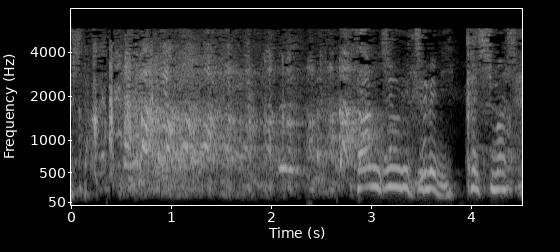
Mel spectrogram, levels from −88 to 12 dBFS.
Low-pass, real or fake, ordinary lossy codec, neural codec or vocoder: 7.2 kHz; real; MP3, 24 kbps; none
